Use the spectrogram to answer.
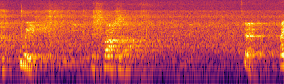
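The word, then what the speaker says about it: hic: Can I hear the basses from uic ergo? We don't pronounce the H in Latin, so uic is u. No H, cross the H out.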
